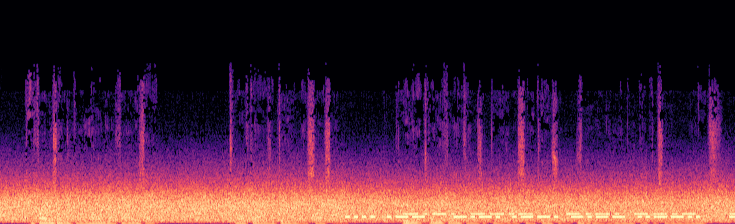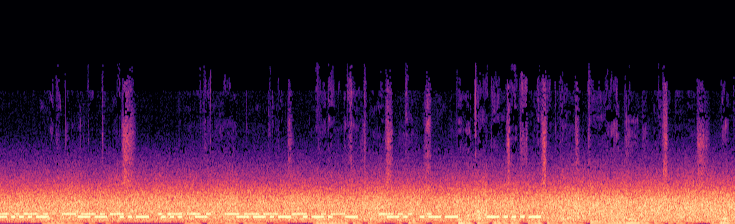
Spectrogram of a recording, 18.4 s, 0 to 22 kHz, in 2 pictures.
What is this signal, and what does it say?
Morse code, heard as two keyed tones, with radio static and speech in English. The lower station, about 23 wpm, 760 Hz: HW CPY? <BT> MUST QRT NW <BT>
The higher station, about 20 wpm, 1040 Hz: CQ CQ CQ POTA DE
